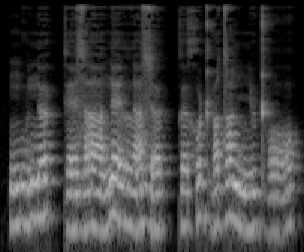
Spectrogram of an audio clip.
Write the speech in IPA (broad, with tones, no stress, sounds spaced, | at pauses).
ŋ u˨˩˦ n œ˧˥˧ kː ɛ˨˩ z aː˨˩ n ɛ˥˧ lː a˨˦ z œ˨˩˦ kː œ˨˦ x o˦˥ ɖʱ y˨˦ dˤ y˥˧ nː y˨˦ ɖʱ ɔ˨˩˦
